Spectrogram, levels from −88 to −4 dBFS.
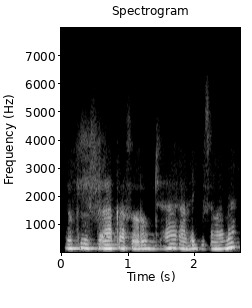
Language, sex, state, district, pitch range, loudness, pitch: Hindi, male, Bihar, Gaya, 130-145 Hz, -25 LUFS, 135 Hz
